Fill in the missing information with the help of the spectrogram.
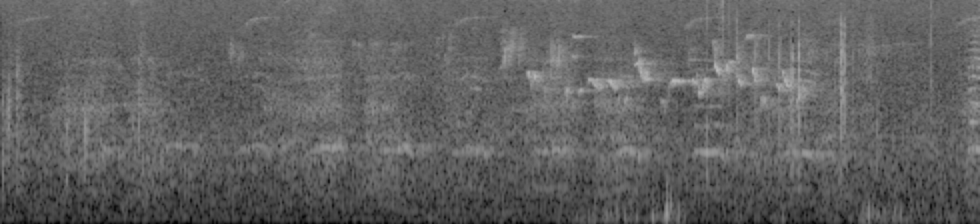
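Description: Outdoor ambience with birds calling: short repeated notes throughout, then a run of high chirping song from about halfway. Two low rumbles come in the second half.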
